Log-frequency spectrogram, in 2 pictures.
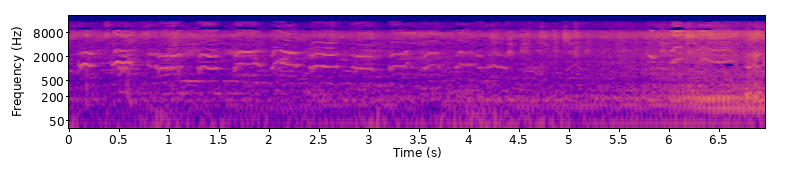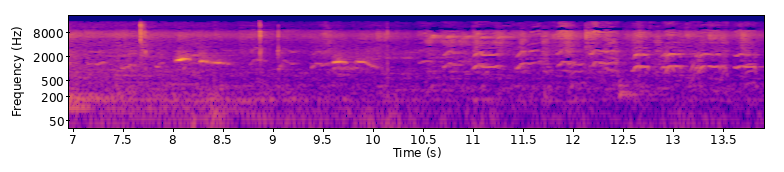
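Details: Shih Tzu. A small Shih Tzu keeps up a run of high, nasal yips and whimpering barks in short uneven bursts. A low rumble swells briefly midway, then a few sharper yaps cut through.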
